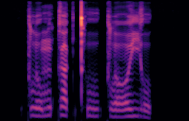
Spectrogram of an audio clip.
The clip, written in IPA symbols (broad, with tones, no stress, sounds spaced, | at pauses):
k l o˦˥ m k a˦˥ k̚ tʰ uː˧ k l ɔː˦˥ j o˨˩ k̚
